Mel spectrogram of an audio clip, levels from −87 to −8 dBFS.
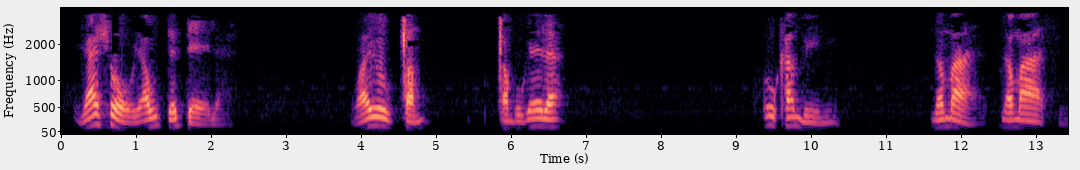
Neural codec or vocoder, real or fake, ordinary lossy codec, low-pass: none; real; MP3, 16 kbps; 3.6 kHz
